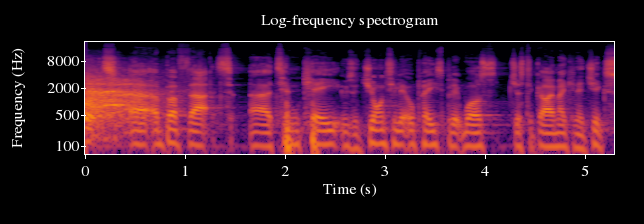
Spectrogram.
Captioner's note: laughter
